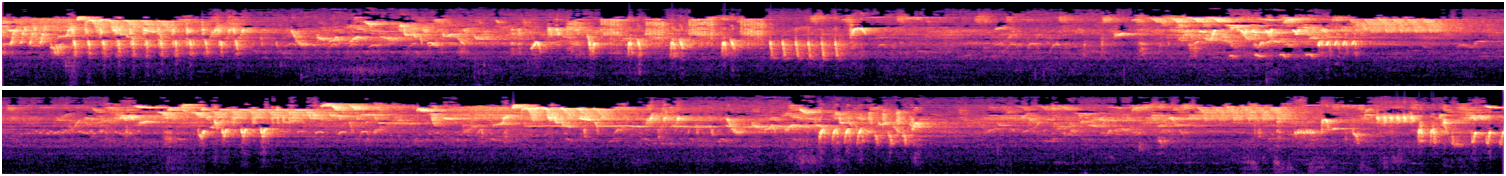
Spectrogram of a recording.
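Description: Songbirds singing: rapid trilled and chattering phrases one after another, with brief pauses between them.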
